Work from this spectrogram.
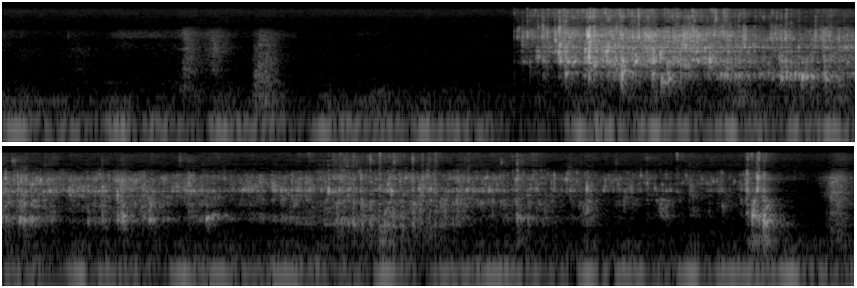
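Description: Water is poured into a pot holding cinnamon and turmeric for a homemade drink, a close, continuous splashing stream lasting several seconds after a few faint knocks.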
